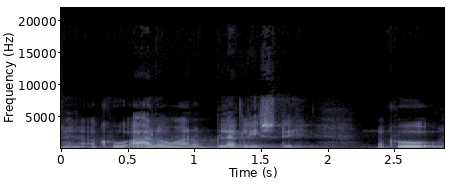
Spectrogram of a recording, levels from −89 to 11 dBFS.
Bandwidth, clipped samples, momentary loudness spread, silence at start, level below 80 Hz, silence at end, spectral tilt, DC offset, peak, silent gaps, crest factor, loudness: 19 kHz; under 0.1%; 16 LU; 0 s; -68 dBFS; 0 s; -6 dB/octave; under 0.1%; -12 dBFS; none; 20 dB; -32 LUFS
